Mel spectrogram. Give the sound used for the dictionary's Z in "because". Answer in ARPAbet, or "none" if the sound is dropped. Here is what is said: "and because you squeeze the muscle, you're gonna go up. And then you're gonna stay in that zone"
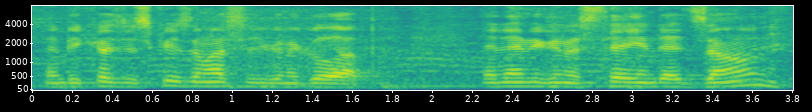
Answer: Z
